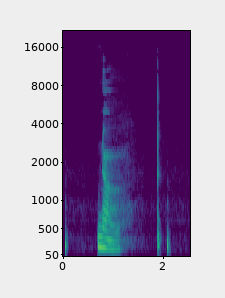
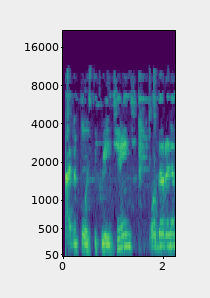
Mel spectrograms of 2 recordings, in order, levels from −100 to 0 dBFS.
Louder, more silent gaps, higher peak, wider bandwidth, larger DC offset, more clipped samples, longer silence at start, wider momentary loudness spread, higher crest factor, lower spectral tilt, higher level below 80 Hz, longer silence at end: second, -36 LUFS vs -26 LUFS; neither; second, -20 dBFS vs -12 dBFS; about the same, 11 kHz vs 11.5 kHz; neither; neither; about the same, 0.05 s vs 0.05 s; first, 18 LU vs 7 LU; first, 20 dB vs 14 dB; first, -7.5 dB/octave vs -4 dB/octave; second, -80 dBFS vs -62 dBFS; first, 0.45 s vs 0 s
